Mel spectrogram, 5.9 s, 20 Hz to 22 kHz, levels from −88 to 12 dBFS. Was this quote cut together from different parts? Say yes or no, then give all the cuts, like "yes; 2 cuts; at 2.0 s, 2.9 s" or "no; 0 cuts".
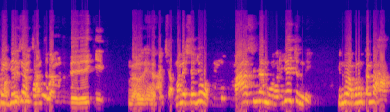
yes; 1 cut; at 4.1 s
